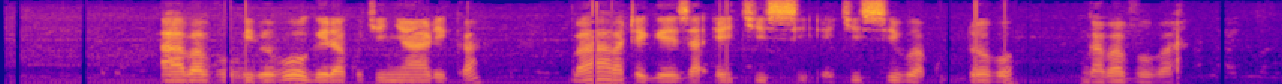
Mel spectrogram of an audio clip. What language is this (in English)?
Ganda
